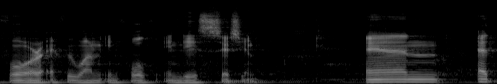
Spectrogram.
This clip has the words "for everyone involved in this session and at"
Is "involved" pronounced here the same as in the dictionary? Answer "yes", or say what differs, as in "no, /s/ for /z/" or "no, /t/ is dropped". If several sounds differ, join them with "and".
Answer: no, /d/ is dropped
